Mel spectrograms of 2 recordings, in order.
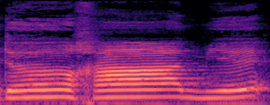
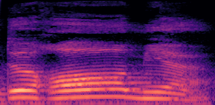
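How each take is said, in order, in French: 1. La voyelle est ouverte et étirée, pas arrondie. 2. La voyelle est arrondie, la bouche garde une seule position.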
